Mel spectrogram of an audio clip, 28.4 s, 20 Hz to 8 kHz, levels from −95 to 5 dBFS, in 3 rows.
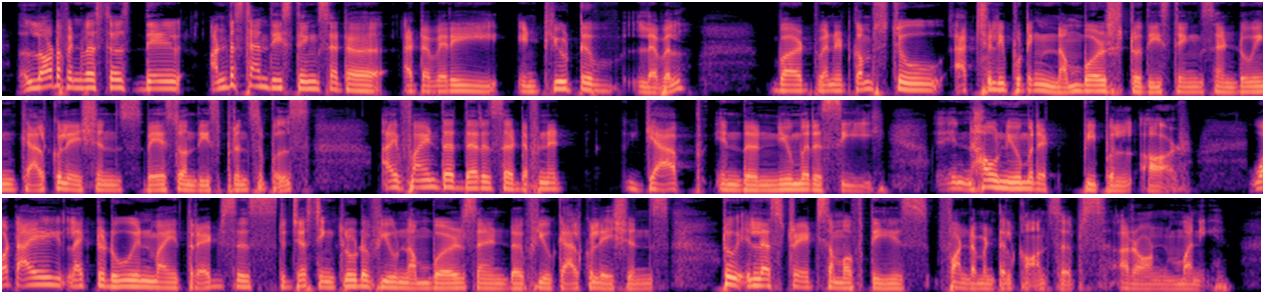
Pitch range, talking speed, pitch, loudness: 115-155 Hz, 165 wpm, 130 Hz, -19 LUFS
